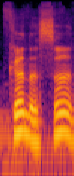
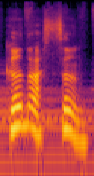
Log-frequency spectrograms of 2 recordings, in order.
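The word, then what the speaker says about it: かなさん: mas fala que ele havia pronunciado Kana-san de forma errada, sendo certo falar Kana-san, dando um enfoque no san.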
